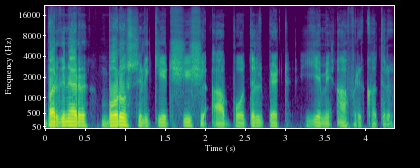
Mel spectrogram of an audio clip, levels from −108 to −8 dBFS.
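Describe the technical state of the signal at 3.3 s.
At 3.3 s the speech signal is intact, with no fault to be heard at that moment.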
